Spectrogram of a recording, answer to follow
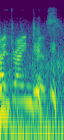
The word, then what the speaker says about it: hydrangea: Hydrangeas.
